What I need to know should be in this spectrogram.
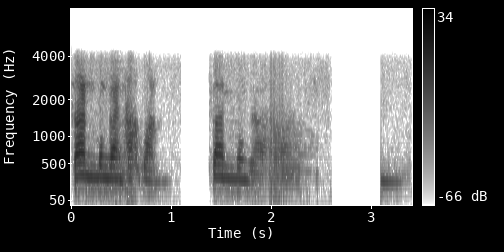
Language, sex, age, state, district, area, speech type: Santali, male, 60+, Odisha, Mayurbhanj, rural, conversation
